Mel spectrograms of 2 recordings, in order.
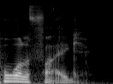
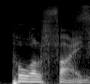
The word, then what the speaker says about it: Feig: Paul Feig. Paul Feig. Feig tror jag uttalas till med. Paul Feig.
